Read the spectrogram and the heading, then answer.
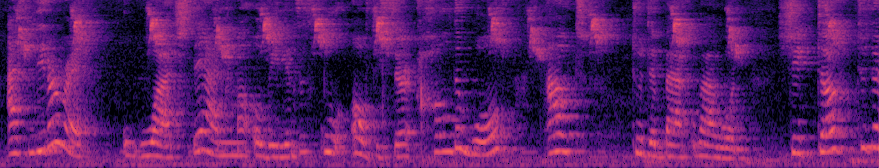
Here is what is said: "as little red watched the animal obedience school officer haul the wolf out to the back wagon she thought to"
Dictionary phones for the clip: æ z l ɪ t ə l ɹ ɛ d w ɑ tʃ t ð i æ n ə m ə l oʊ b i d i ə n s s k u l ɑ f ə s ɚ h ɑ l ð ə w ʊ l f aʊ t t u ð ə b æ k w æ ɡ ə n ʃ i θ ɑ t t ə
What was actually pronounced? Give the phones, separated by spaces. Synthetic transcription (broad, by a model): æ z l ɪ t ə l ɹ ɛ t w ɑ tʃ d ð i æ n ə m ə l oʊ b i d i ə n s s k u l ɑ f ə s ɚ h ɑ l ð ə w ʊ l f aʊ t t u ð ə b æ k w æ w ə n ʃ i t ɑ t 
